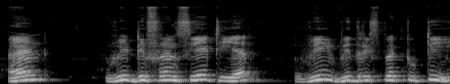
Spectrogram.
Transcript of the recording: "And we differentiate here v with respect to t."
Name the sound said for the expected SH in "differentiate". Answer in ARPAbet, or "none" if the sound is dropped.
S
